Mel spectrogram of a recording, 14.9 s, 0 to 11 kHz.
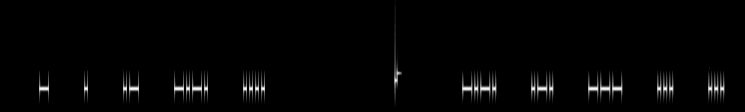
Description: Morse code, heard as a keyed tone, about 20 wpm, spaced as for 9 wpm, 700 Hz. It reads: TEACH CROSS
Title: 4x Character Spacing - Top 500 Words - 20wpm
